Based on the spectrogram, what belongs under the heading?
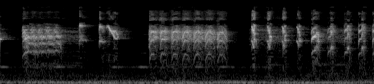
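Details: Long-tailed shrike kept in a cage, singing a varied song rich in fillers: raspy buzzing bursts broken by short pauses and a quick upward note, ending in a string of clipped, scratchy chirps.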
